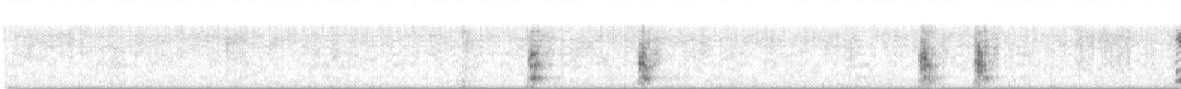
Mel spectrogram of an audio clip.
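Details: Dutch, a German Shepherd, barks at a neighbour's dog from his grandparents' backyard: five short, sharp harmonic barks, singly and in quick pairs, over a steady low background rumble.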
